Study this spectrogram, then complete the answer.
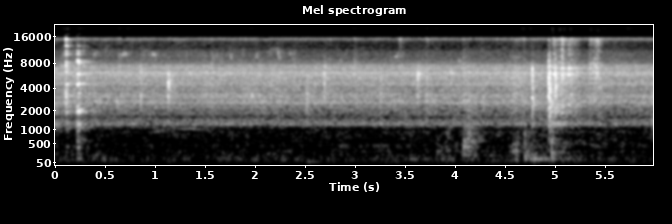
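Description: Onions cooking covered in a pan for Kathiyawadi dahi tikhari, a steady bright sizzle and crackle with scattered small pops, close and alone without talk.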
